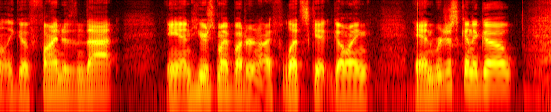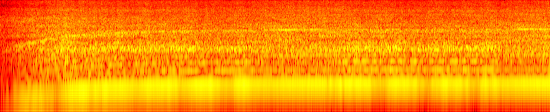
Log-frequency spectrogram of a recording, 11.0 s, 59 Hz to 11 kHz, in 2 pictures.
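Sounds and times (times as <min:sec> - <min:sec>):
orbital sander whining: 0:05.2 - 0:11.0
sanding pad grinding metal: 0:05.3 - 0:11.0.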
